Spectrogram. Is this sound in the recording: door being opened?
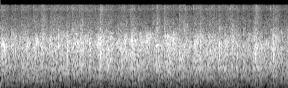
no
